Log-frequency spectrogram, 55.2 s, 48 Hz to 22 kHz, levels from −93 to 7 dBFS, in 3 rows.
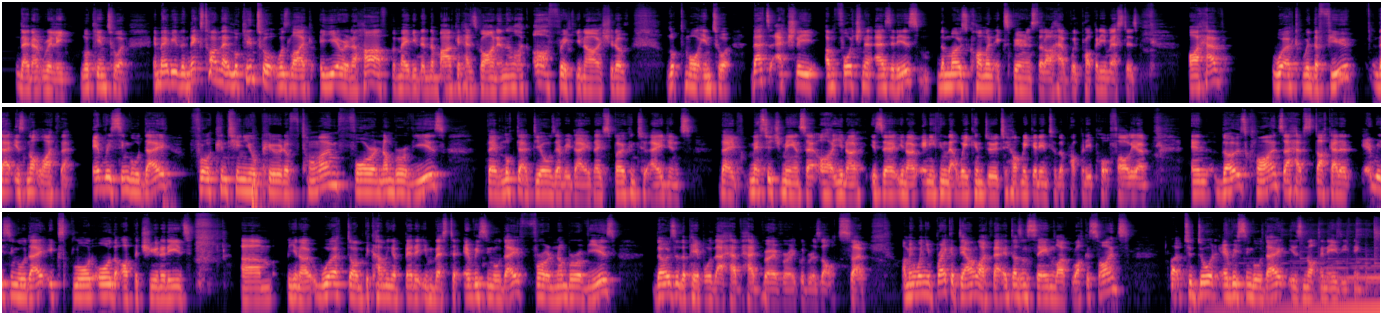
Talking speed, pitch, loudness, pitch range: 205 wpm, 130 Hz, -22 LUFS, 120-150 Hz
